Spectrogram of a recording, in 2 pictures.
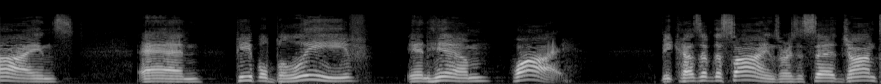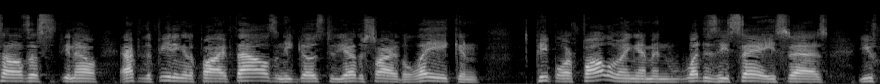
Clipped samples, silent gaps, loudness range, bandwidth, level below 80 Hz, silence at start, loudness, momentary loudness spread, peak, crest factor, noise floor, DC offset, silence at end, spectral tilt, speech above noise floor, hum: under 0.1%; none; 2 LU; 11 kHz; -68 dBFS; 0 s; -22 LUFS; 11 LU; -2 dBFS; 20 dB; -65 dBFS; under 0.1%; 0.05 s; -5 dB/octave; 43 dB; none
